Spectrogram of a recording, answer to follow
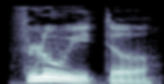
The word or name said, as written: fluitare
